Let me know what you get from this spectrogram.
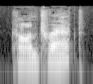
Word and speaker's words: contract: When a word has multiple meanings, in most cases, the noun form stresses the first syllable and the verb stresses the last. For an example, contract.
